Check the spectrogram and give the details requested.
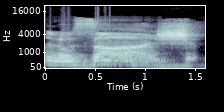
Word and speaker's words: losange: Un losange. Okay. A N sounds ah, and the G E sounds j. That is why I always say, learn to pronounce it before you see it.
